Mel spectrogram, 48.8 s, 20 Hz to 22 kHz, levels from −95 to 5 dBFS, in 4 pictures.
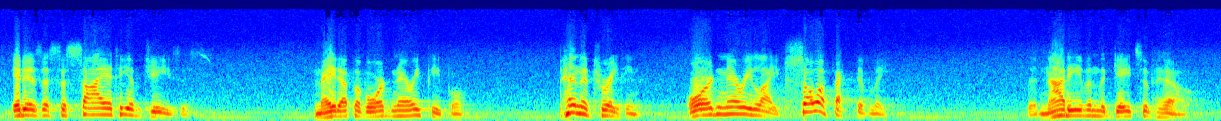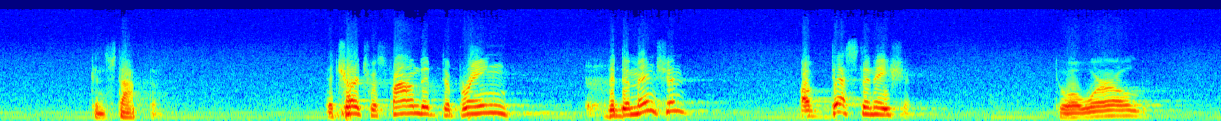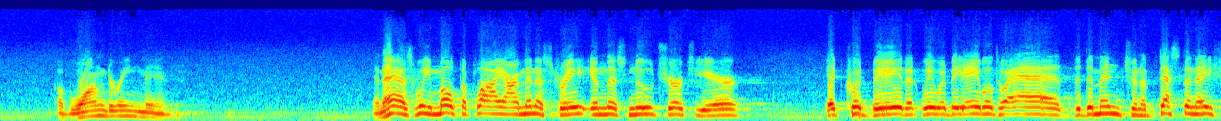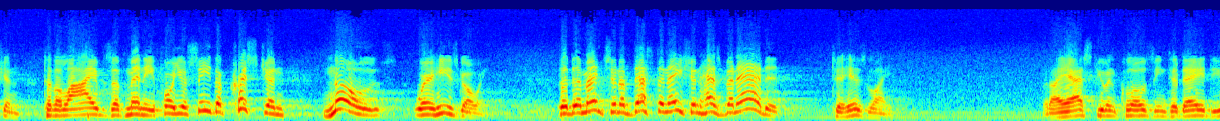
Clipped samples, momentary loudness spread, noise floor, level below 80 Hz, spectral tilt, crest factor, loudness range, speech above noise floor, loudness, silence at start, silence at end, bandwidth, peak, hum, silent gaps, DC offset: under 0.1%; 13 LU; -43 dBFS; -52 dBFS; -9 dB/octave; 14 dB; 6 LU; 30 dB; -15 LUFS; 0.1 s; 0 s; 6.4 kHz; -2 dBFS; none; none; under 0.1%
